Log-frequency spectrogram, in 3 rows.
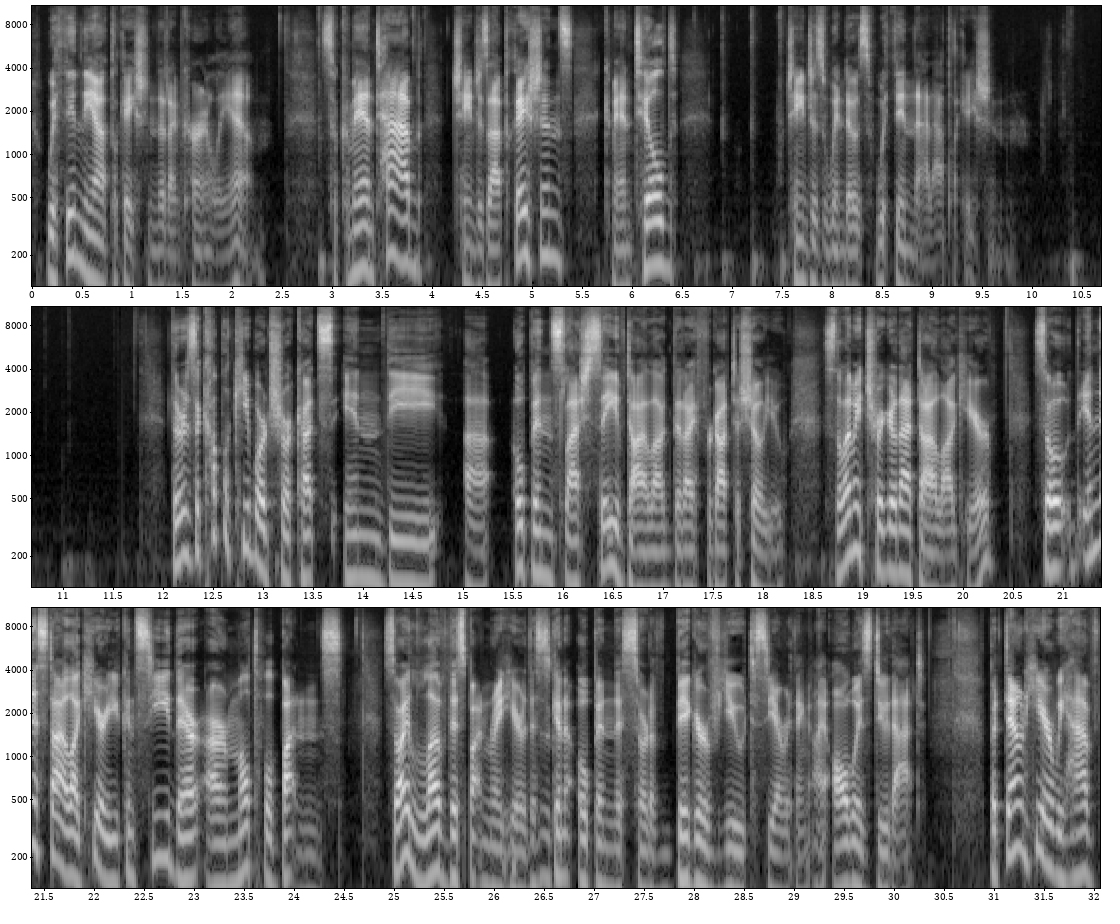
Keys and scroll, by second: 2.8 super+Tab, 5.6 super+`, 19.5 super+w.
